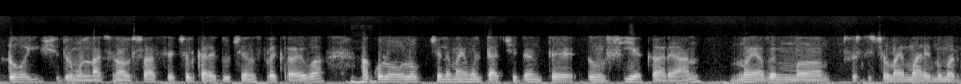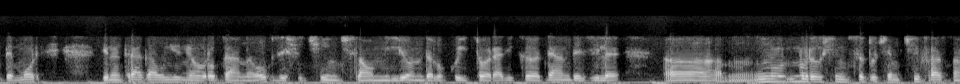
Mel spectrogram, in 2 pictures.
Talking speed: 160 wpm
